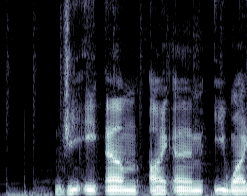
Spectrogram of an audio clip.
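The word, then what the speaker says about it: Gemine: Sabal ey or is Mega Gemini g e m i n e ye e gem in eye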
